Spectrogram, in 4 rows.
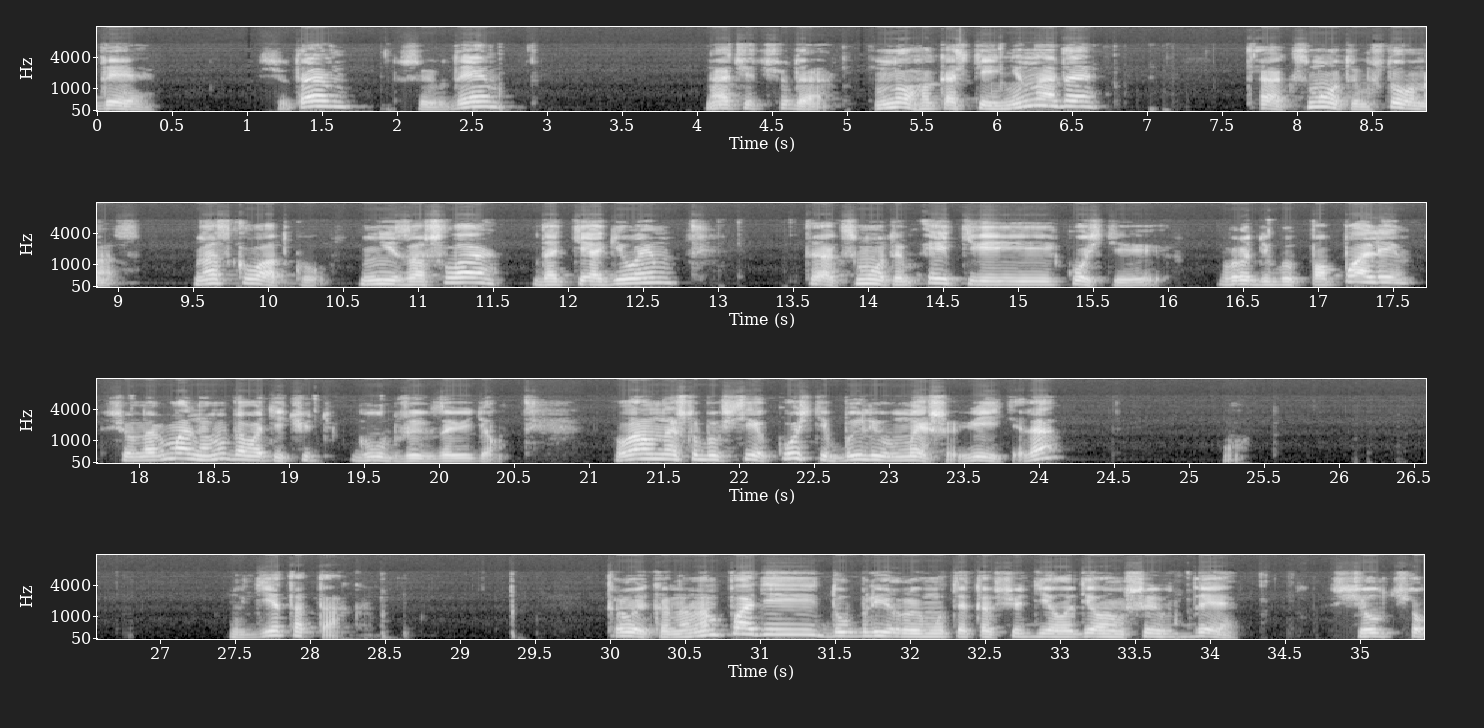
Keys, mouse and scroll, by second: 0.3 shift+d, 6.1 KP_3, 7.5 shift+middle click, 9.0 click, 10.3-11.6 drag, 13.3 click, 13.9-17.0 middle drag, 18.4-19.4 drag, 19.8-27.1 middle drag, 28.6 KP_2, 29.6 KP_1, 31.5-32.5 drag, 34.0 shift+d.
